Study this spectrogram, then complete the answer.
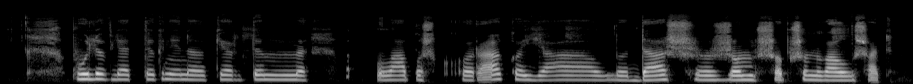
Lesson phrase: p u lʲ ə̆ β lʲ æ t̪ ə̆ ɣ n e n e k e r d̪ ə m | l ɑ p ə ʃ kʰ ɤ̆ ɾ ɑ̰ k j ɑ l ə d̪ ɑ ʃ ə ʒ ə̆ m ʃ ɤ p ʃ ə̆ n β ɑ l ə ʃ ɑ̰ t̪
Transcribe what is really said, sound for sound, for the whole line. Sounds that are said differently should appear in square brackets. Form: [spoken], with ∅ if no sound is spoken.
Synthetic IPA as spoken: p u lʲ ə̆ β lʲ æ t̪ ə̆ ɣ n e n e k e r d̪ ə m | l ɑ p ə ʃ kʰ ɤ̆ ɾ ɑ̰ k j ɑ l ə d̪ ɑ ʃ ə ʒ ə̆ m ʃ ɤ p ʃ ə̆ n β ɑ l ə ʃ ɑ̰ t̪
